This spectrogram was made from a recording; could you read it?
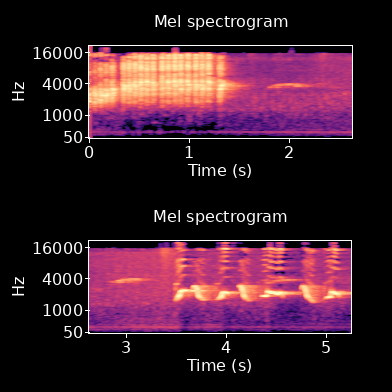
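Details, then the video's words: Greater green leafbird song: a rapid buzzy rattle, a pause with faint thin whistles, then a run of five loud looping whistled notes, each dropping and rising, about a third of a second apart, over a steady low hum. "cucak ijo gacor"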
